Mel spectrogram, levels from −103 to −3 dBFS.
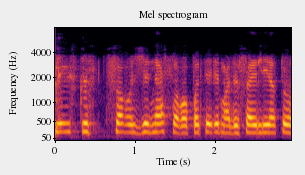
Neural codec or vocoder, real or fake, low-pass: codec, 16 kHz in and 24 kHz out, 2.2 kbps, FireRedTTS-2 codec; fake; 7.2 kHz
